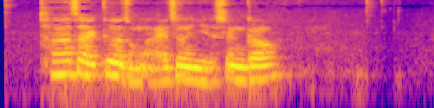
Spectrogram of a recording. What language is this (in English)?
Chinese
